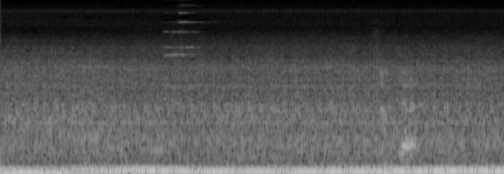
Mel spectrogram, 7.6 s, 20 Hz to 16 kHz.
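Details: Farmall Cub tractor, 6 V battery at 6.34 V, started on choke after new radiator install and generator rebuild: steady, even low thump at idle, no misses or knocks; radiator not leaking but rebuilt generator not charging.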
